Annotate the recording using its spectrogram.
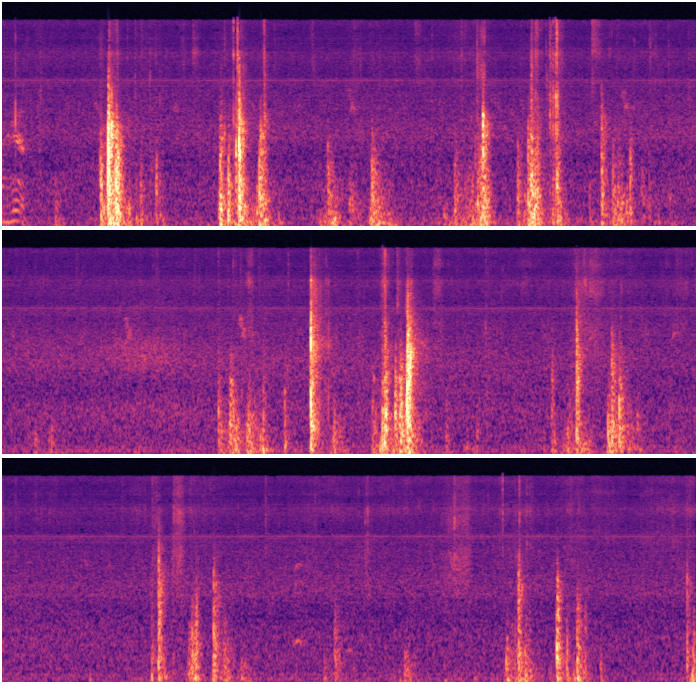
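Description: Footsteps thud on a roof.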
